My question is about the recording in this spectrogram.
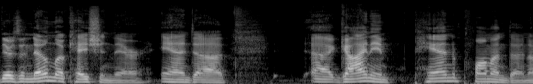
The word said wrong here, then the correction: Pun: I'm not sure if I'm pronouncing the last name. – Pun Plamondon. – Pun. Did I say Pan? – Yeah.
